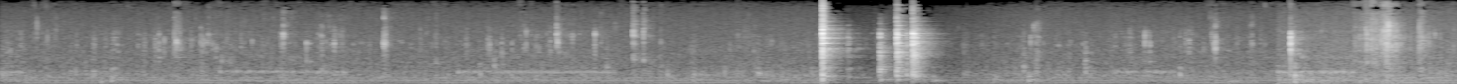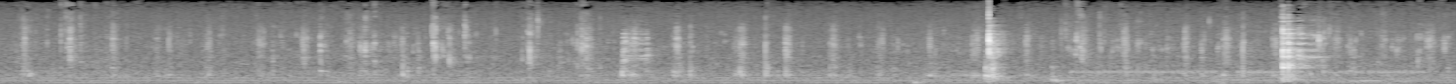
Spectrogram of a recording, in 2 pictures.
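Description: Close-miked eating of rice and meat stew: chewing and mouth sounds with many small scattered clicks. A few louder sharp sounds come about eight and nine seconds in and again near the end. A faint steady hum lies underneath.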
